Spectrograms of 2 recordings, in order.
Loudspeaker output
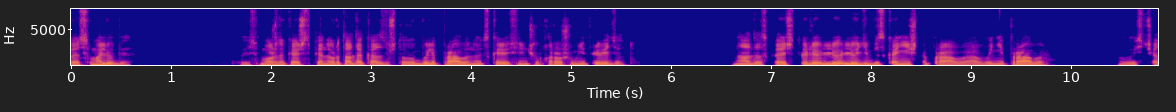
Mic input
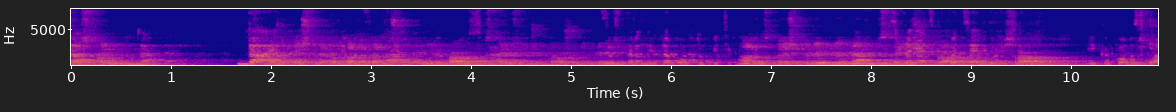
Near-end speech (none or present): present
